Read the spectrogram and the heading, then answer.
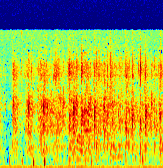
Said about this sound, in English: so that he can share, and let's give him an applause and welcome.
